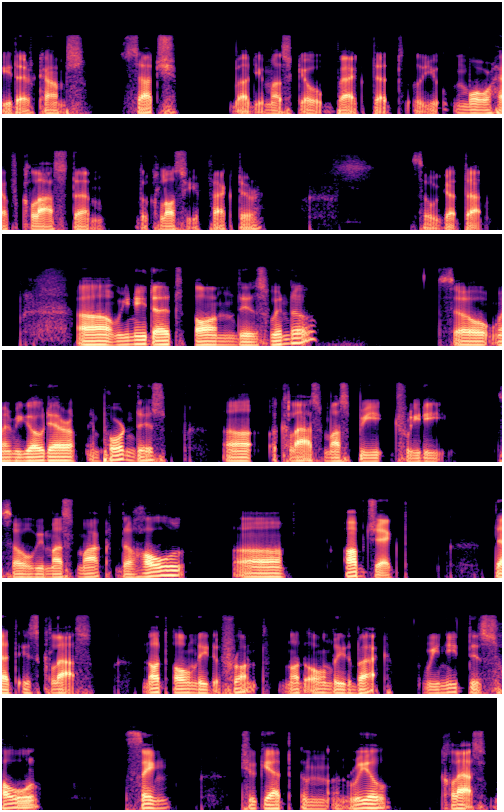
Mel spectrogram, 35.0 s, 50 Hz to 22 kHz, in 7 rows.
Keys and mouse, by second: 1.5-3.4 drag, 7.0-10.2 drag, 14.2 Tab, 18.8-20.4 drag, 22.5-24.6 right drag, 25.5-27.9 right drag, 29.5 z, 30.6 middle click.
